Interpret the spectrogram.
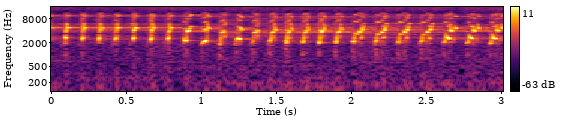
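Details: Lovebird, Batman variety, in rooftop song training using a master recording, 18 April 2021; brisk run of bright chirps, some dipping lower in pitch, repeated steadily and quickly.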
